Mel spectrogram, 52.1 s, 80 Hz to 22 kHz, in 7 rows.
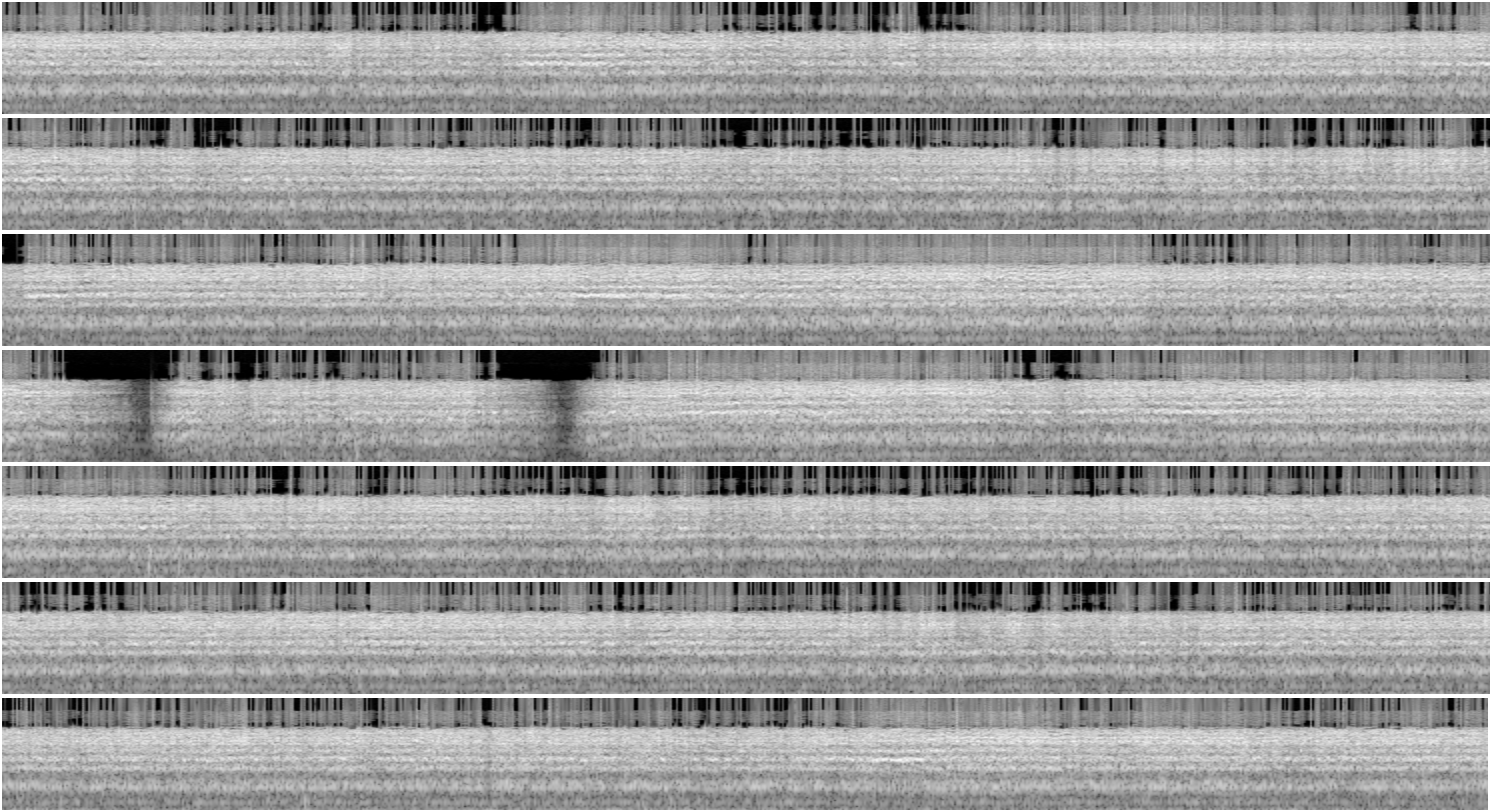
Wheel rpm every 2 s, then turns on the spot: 230, 220, 210, 220, 230, 230, 220, 230, 230, 210, 210, 130, 130, 220, 230, 230, 230, 230, 230, 230, 230, 220, 230, 230, 230, 240.
none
